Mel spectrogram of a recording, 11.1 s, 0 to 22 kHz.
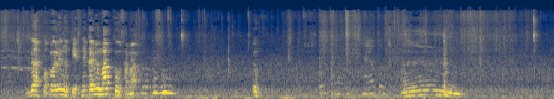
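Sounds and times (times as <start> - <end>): people eating by hand: 0.0 - 11.0
person humming: 8.0 - 9.3.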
